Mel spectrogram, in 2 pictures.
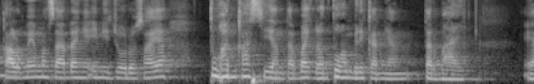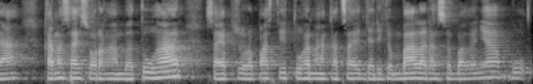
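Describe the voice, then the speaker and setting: High, bright young male preacher. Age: 20s. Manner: emphatic preaching, addresses congregation often. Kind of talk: sermon with personal testimony. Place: church hall. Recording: echoey church hall.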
